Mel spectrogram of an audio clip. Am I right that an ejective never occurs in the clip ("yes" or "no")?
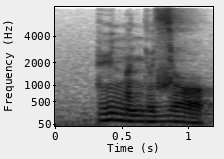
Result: yes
